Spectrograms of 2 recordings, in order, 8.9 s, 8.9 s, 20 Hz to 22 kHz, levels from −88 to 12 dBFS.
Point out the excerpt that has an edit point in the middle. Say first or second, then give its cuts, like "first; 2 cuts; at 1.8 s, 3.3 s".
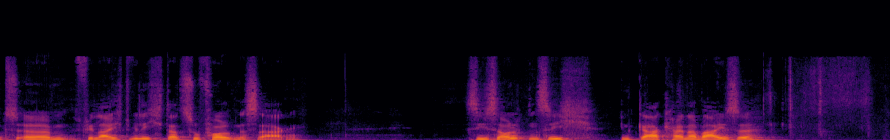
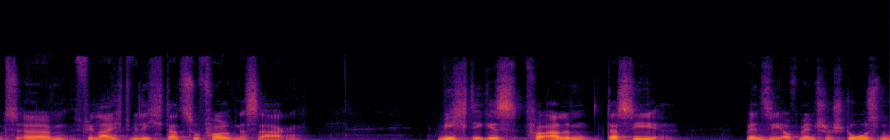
second; 2 cuts; at 4.3 s, 6.0 s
